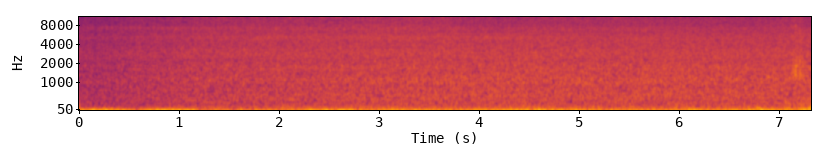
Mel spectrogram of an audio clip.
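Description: Steady rushing roar with a deep rumble underneath, from the erupting Kirishima volcano and wind buffeting the microphone.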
